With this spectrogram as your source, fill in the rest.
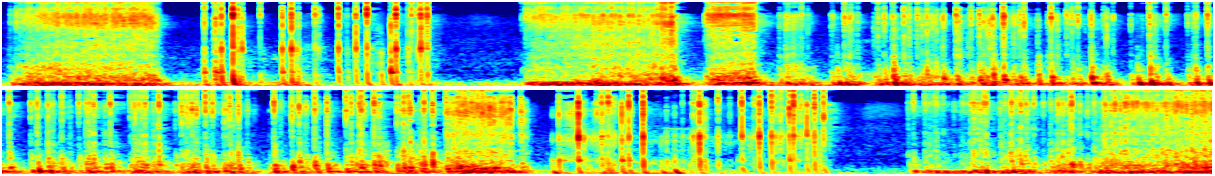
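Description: A wooden mat is tapped and scratched for ASMR in close, dense bursts of dry rasping texture with a low thumping body and bright, hissy highs. Brief pauses break up the continuous scratching, and each stroke dies away almost instantly with no ring.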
